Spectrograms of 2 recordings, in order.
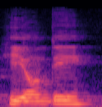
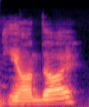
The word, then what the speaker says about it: Hyundai: honda maybe even korean hyundai kai or hyundi i don't know how to pronounce that car you mean hyundai probably so yeah those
